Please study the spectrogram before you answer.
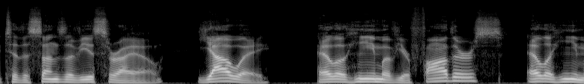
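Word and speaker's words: יהוה: So, in my opinion, the pronunciation of the name Yod-Heh-Vav-Heh is Yahweh.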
